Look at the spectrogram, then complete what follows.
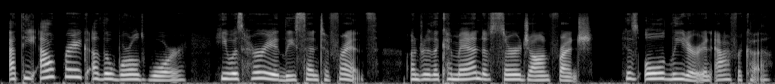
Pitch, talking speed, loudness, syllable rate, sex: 235 Hz, 195 wpm, -17 LUFS, 5.1 syllables/s, female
